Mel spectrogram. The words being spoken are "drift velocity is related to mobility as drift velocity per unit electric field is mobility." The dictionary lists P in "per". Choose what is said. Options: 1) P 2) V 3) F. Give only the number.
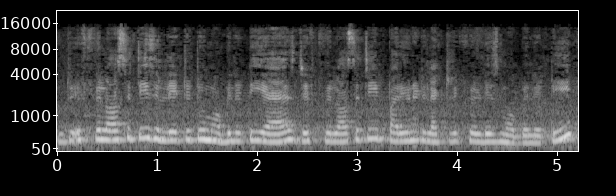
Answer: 1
